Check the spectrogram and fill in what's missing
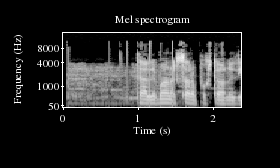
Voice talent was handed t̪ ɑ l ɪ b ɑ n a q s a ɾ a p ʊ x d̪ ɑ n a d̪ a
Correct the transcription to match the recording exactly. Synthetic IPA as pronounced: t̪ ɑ l ɪ b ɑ n a k s a ɾ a p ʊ x t̪ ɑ n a d̪ i

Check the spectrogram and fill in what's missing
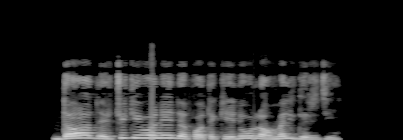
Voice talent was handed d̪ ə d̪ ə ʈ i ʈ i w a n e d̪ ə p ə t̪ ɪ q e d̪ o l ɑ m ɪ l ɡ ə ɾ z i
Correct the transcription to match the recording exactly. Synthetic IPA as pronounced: d̪ ɑ d̪ ə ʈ i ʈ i w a n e d̪ ə p ɑ t̪ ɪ k e d̪ o l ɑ m ɪ l ɡ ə ɾ z i

